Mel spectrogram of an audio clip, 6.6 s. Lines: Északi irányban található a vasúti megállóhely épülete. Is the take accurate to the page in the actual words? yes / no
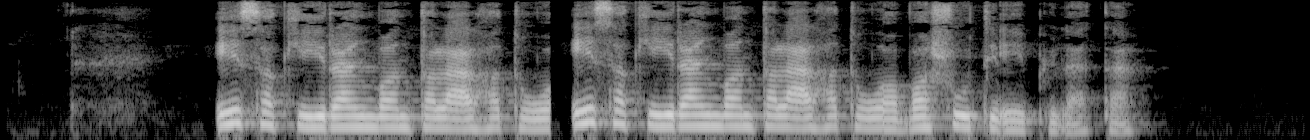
no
